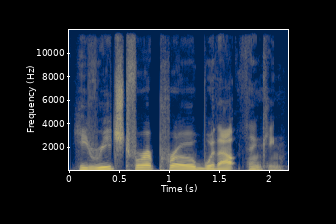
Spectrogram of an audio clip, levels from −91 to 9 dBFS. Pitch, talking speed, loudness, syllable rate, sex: 120 Hz, 190 wpm, -16 LUFS, 5.3 syllables/s, male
